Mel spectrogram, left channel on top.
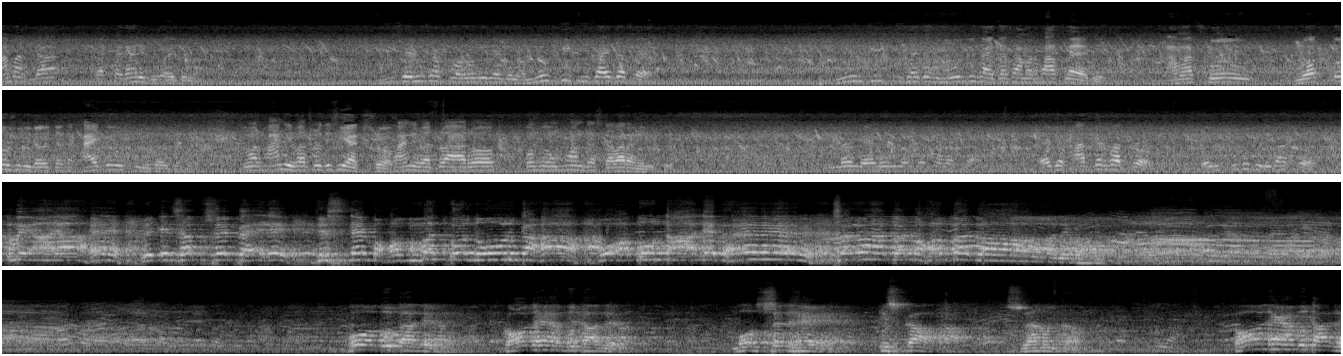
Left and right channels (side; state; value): both; different; correlation 0.00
